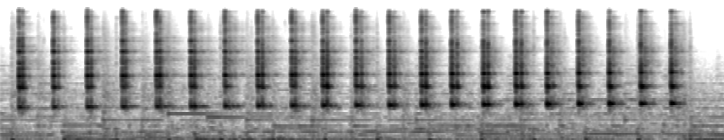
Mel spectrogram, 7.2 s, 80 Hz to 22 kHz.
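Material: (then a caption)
Ceramic. A spoon is tapped 21 times, at a steady pace, on the side of a ceramic mug of hot chocolate that has just been stirred into a bubbly froth. Each tap gives a short, bright clink around 1.1 kHz that dies away quickly.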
